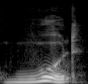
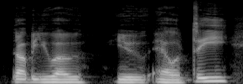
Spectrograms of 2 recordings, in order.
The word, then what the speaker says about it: would: the pronunciation of wood that w sound it sounded a bit like a g sound to me and i would just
